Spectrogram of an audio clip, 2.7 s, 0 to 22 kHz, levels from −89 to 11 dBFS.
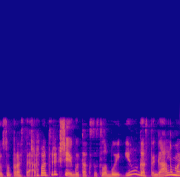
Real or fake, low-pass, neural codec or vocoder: real; 7.2 kHz; none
